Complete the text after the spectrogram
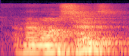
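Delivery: usual speaking voice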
